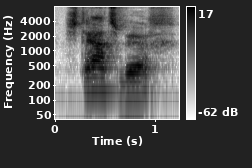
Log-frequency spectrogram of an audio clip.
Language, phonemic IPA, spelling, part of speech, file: Dutch, /ˈstraːts.bʏrx/, Straatsburg, proper noun, Nl-Straatsburg.ogg
- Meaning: Strasbourg (the capital city of Bas-Rhin department, France; the capital city of the region of Grand Est)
